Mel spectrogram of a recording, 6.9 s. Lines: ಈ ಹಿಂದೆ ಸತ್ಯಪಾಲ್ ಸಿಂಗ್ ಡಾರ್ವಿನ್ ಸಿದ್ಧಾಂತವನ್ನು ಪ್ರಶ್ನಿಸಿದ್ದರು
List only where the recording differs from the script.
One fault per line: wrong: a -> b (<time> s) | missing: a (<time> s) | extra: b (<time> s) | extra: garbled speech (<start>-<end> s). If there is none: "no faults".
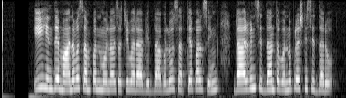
extra: ಮಾನವ ಸಂಪನ್ಮೂಲ ಸಚಿವರಾಗಿದ್ದಾಗಲೂ (1.2 s)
